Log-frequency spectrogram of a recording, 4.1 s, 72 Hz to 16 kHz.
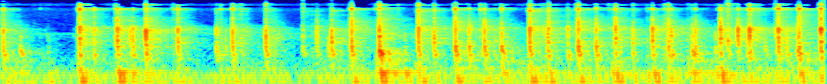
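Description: Fingertips type steadily on a white Keydous NJ80 mechanical keyboard with PBT plastic keycaps. A quick, continuous run of key presses gives short, sharp taps with a bright click on top and a low, rounded thock underneath. Each stroke dies away almost instantly.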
